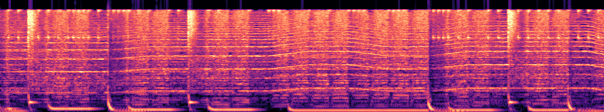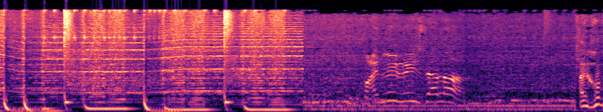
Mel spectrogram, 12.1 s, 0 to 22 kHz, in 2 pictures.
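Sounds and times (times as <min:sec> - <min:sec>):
diesel train idling: 0:00.0 - 0:12.0.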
